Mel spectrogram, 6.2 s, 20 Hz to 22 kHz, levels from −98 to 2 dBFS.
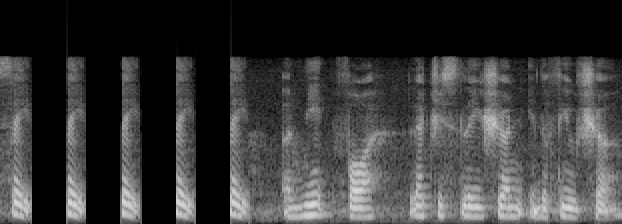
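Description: From 0.32 to 2.49 s the speech falls into a stutter with silent gaps: a 185 ms fragment repeats four times every 544 ms, separated by 359 ms of dead silence, likely a stalled stream retrying.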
